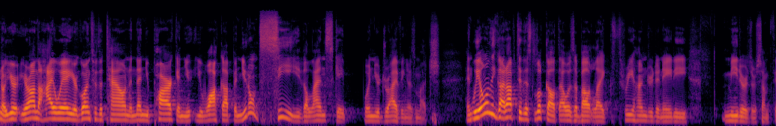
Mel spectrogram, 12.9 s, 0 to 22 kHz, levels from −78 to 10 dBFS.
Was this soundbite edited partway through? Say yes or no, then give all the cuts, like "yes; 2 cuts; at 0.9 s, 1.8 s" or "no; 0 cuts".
yes; 1 cut; at 7.8 s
